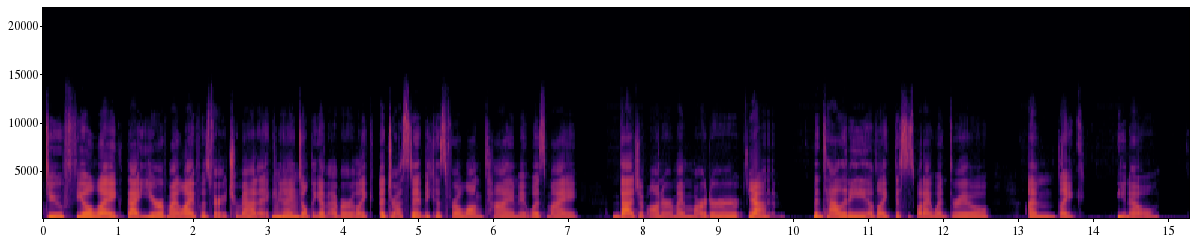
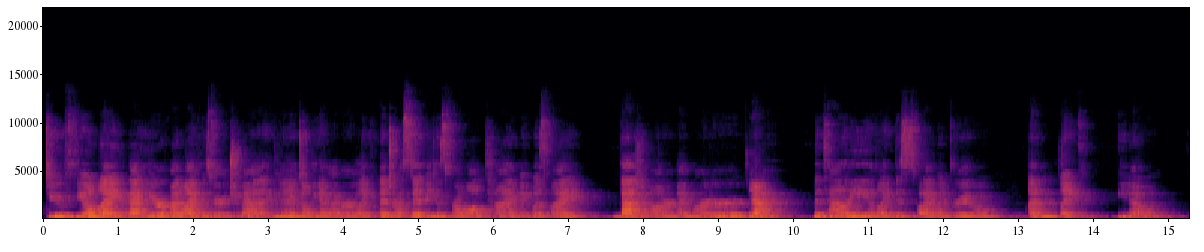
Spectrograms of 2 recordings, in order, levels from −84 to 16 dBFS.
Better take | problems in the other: first | off-mic speech; far // room echo; noticeable; dies away in 0.9 s

